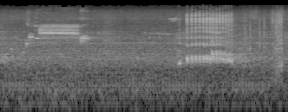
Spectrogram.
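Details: Sandhill crane in Michigan, spring (March–June), gives a brief, rolling, rattled bugle of rapid pulses, preceded by a thin, high whistled note from another bird.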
